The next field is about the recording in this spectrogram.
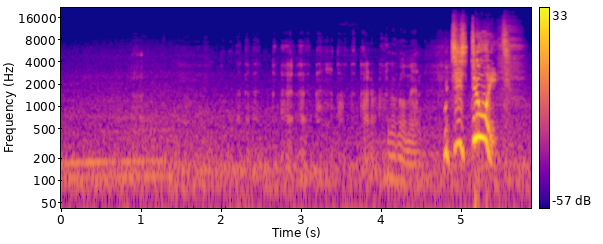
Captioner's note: stammers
